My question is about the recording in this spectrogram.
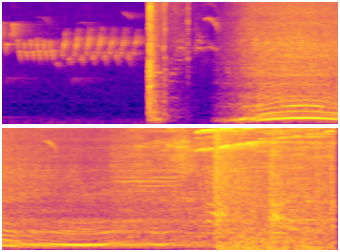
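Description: Faint bird chirps, then a car door shuts about a second and a half in. A car engine follows, its revs rising and falling once before settling, and near the end street traffic noise takes over.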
